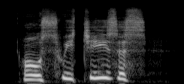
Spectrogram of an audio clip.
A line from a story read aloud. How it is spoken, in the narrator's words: Maggie cried out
